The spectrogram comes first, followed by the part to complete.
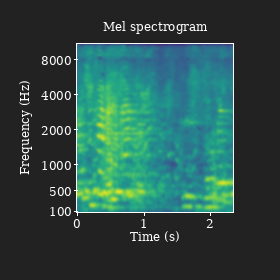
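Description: A voice breaks in over a live no-wave band, with wavering, uneven pitch, then a held wind-instrument note comes in near the end.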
